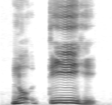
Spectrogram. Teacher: حمزہ ساکن کو جھٹکے کے ساتھ ادا کیا جاتا ہے، نو نہیں پڑھنا ہے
